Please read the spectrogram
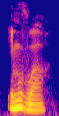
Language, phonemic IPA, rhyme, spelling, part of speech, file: French, /e.mu.vwaʁ/, -waʁ, émouvoir, verb, Fr-émouvoir.ogg
- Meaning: to move emotionally; to touch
